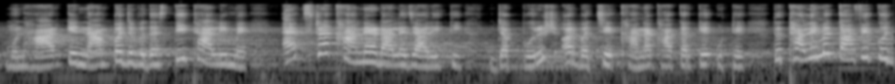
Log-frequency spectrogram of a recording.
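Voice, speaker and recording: Woman reading a family drama story, high voice, super animated n emphatic, lots of reverb. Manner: expressive, emphatic. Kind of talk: scripted dramatic narration of family moral story. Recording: long reverberant echo on voice.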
